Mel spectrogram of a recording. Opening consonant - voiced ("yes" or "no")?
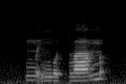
yes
